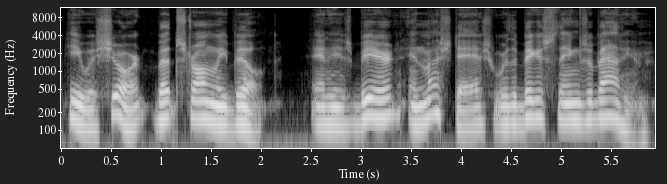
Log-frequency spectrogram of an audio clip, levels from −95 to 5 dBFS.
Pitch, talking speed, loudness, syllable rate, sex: 135 Hz, 170 wpm, -16 LUFS, 4.4 syllables/s, male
